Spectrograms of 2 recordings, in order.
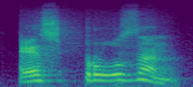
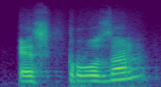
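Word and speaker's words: oestrogen: नाम क्या है एस्ट्रोजन ओ को थोड़ा साइलेंट मान के चलते हैं कभी-कभी तो आपको ओ स्पेलिंग जो दिखेगा भी नहीं ठीक है तो बायो में कुछ कुछ चीजों में ऐसा हो जाता है एस्ट्रोजन एस्ट्रोजन बोलते हैं क्या नाम है एस्ट्रोजन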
